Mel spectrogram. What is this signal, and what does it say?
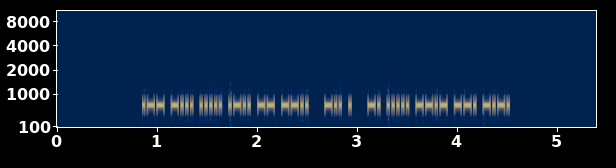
Morse code, heard as a keyed tone, about 52 wpm, 700 Hz. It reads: WB5LMZ DE N5QGC
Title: USA Callsign DE Callsign 50wpm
